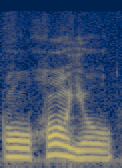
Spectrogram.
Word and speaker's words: Ohio: then New West in the state of Ohio which I remember my mother pronounced oh hoo and I followed believing it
